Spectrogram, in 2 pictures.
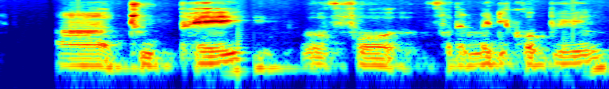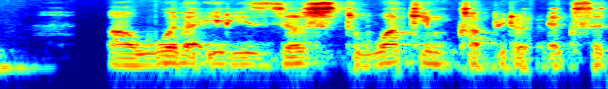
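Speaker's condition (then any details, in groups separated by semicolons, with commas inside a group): No condition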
